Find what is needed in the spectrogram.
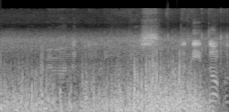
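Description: Wind buffeting the phone's microphone: a loud, gusting low rumble.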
